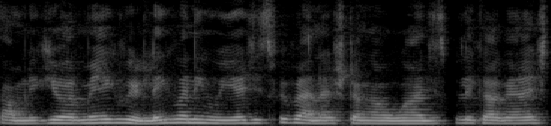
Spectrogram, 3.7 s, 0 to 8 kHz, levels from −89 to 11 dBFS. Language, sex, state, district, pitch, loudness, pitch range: Hindi, female, Bihar, Purnia, 190 Hz, -32 LUFS, 180-205 Hz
